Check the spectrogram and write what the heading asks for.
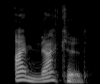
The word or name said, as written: I'm knackered.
